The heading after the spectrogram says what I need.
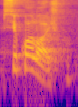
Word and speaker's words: psicológico: psicológico é Santuário simples uma palavra proparoxítona né separam silabicamente se for lógico uma palavra polissílaba né pode sílaba é a palavra que contém 4 ou mais sílabas em uma palavra polissílaba e proparoxítona a tonicidade está no lote né que a antepenúltima sílaba pela regra toda proparoxítona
